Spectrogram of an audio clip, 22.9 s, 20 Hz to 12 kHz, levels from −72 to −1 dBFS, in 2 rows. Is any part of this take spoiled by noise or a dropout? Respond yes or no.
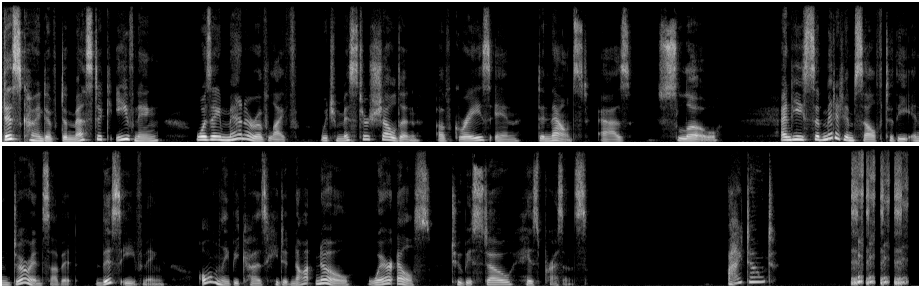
yes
